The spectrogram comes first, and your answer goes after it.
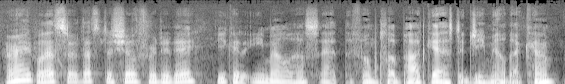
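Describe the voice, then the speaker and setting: A man's voice: mid-range voice, moderate pace, a little mellow, dry recording. A man hosting a film podcast in casual chat, laid-back and laughing often. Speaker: podcast host.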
